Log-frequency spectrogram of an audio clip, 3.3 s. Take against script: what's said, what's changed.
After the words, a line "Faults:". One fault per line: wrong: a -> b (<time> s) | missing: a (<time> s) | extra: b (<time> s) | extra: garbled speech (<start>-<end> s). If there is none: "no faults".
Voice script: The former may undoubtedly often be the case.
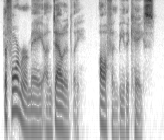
The former may undoubtedly often be the case.
Faults:
no faults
